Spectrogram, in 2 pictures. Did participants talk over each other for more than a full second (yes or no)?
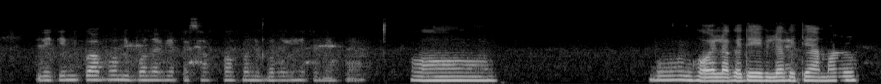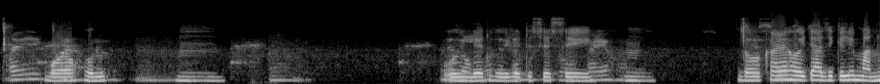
yes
